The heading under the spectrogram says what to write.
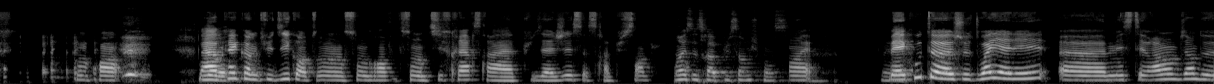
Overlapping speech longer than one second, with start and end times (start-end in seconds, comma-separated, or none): none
